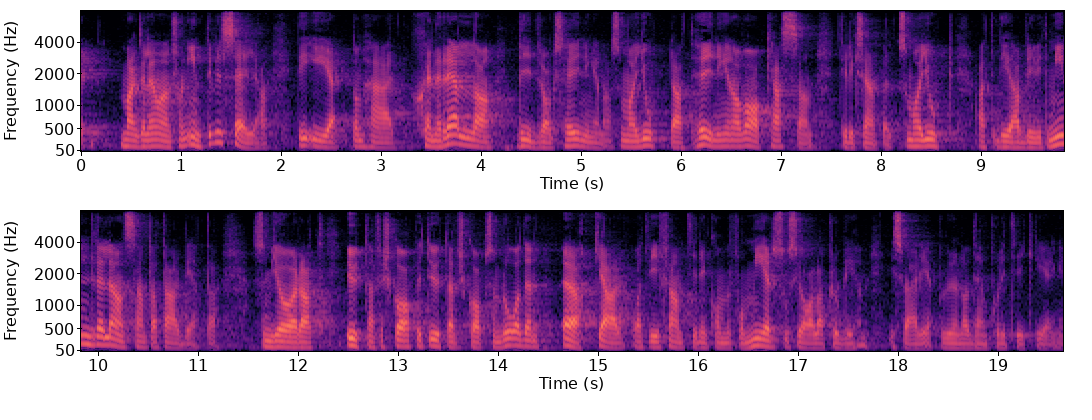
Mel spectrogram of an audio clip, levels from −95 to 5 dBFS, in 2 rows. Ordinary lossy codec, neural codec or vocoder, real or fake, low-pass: none; none; real; none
